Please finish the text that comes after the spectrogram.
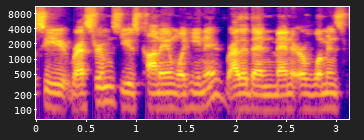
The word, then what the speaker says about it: wahine: Wahine is pronounced wahine. So once again, something easier to pronounce there.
